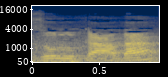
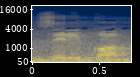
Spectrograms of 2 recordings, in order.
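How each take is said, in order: First: It begins with 'zul' and ends in 'kada'. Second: It begins with 'zil' and ends in 'kad'. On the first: The speaker calls it right. "এটার সঠিক উচ্চারণ হবে জুলকাদা" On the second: The speaker calls it wrong. "আমাদের দেশে বাংলা লেখা হয় জিলকদ"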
